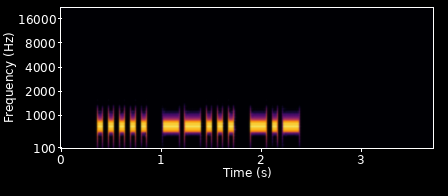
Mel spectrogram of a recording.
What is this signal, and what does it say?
Morse code, heard as a keyed tone, about 22 wpm, 700 Hz. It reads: 57K
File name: practice / 22wpm / Three Letter-Number Combinations - 22wpm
